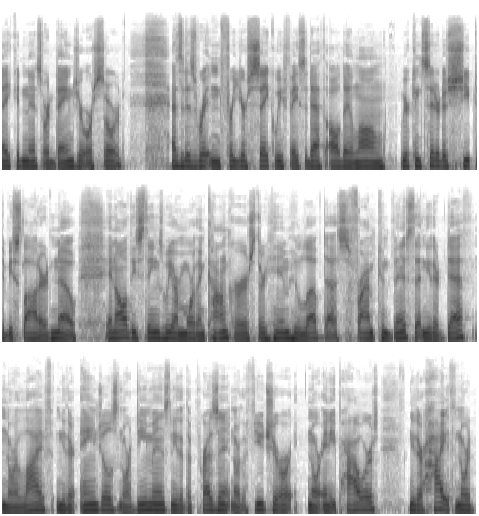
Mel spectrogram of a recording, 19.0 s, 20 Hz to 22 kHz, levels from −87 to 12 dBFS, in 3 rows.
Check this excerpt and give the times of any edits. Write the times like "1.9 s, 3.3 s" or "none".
none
